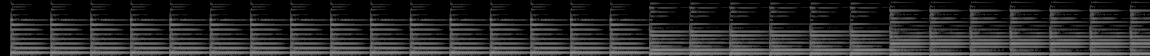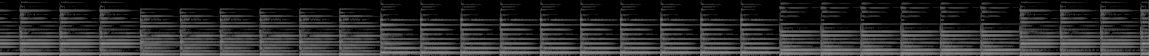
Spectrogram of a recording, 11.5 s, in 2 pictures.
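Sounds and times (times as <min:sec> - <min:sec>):
guitar: 0:00.1 - 0:11.4.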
